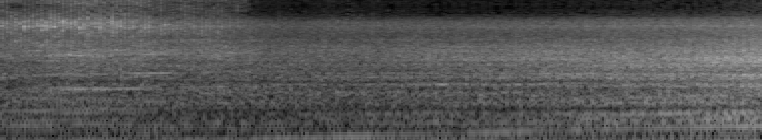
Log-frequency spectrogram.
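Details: Suzuki Bolan on CNG with a starting problem: steady low idle with an even beat that firms up slightly toward the end; runs, but nothing points to a clear fault.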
